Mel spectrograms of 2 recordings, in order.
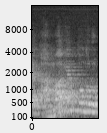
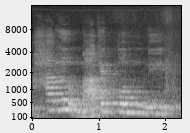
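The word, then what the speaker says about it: Ἁρμαγεδών: 영어도 음력을 했고, 영어에서 그냥 히읗자 있죠. 거기 앞에 어포스트로피 같은 그런 게 찍혀 있어요. 그 점이. 그게 히읗자를 만들어요. 그래서 하르마겟돈이라고 읽어야 돼요. 근데 이것을 아마겟돈이라고 번역을 했고, 영어가 그렇게 아마겟돈으로 번역을 하니까 한글도 아마겟돈이 된 거지만 사실은 하르마겟돈이라고 음력해야 됩니다.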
